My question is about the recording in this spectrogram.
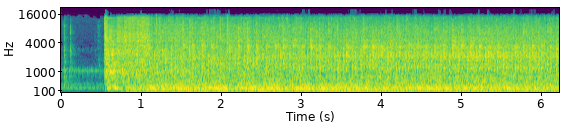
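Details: Kubota G1800 tractor diesel after engine reinstalled (rings possibly worn, radiator repaired, oil plug tightened): cranks briefly, catches at once and settles into an even clatter with no knocks or misses; normal start and idle.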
